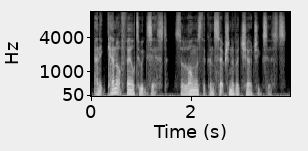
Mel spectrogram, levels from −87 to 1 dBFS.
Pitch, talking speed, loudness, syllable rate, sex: 105 Hz, 225 wpm, -20 LUFS, 5.3 syllables/s, male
